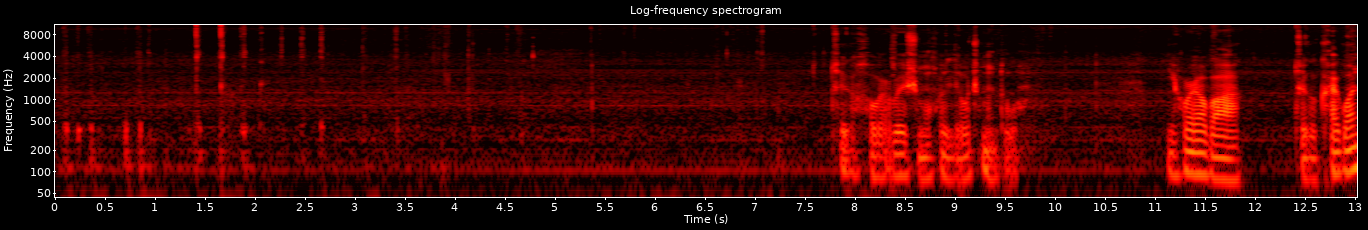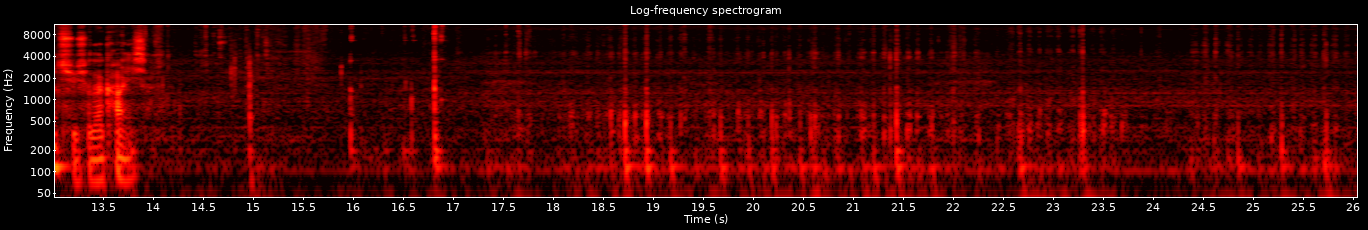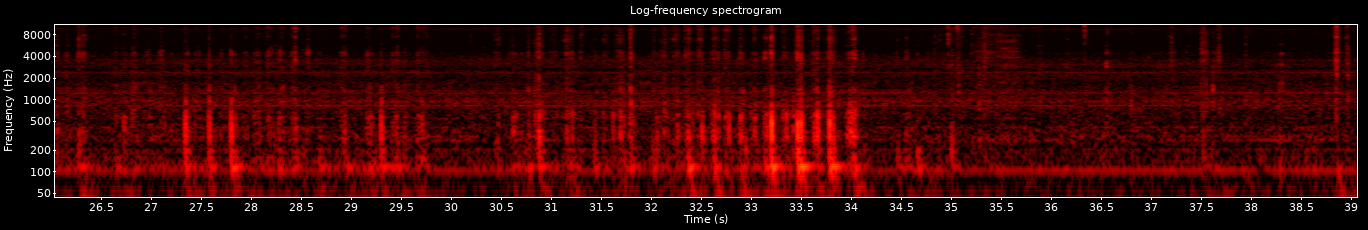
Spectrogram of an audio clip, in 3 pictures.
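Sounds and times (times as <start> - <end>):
cotton swab scratching circuit board: 0.0 - 4.1, 17.7 - 34.9.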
